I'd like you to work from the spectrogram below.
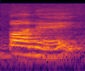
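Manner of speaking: "Bane" said slowly as BAH-nay; two drawn-out syllables in "Bane", BAH-nay; full AH vowel. Shown as a demonstration. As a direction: open the first vowel of "Bane" into a long AH, then NAY. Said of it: "if it was that".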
